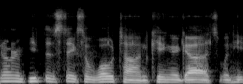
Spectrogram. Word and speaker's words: Wotan: Wotan is pronounced Wotan.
